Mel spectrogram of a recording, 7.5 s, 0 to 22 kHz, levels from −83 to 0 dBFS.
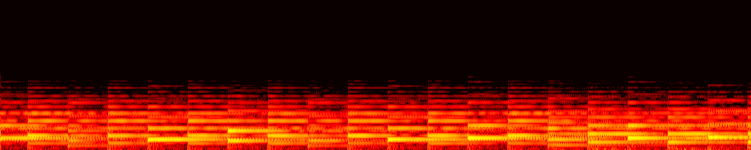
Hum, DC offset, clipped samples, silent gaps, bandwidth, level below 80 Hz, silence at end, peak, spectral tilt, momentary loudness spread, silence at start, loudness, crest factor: none; under 0.1%; under 0.1%; none; 2.5 kHz; -56 dBFS; 0 s; -14 dBFS; -6.5 dB/octave; 6 LU; 0 s; -29 LUFS; 14 dB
